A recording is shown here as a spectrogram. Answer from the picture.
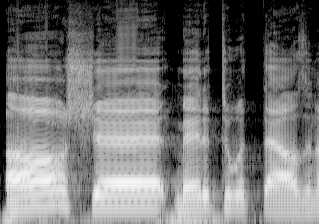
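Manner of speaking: loud, high, drawn-out cheer; excited celebration. Real, not acted. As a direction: hoot at hitting the milestone, stretching the first words. Stream viewers reach a thousand.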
